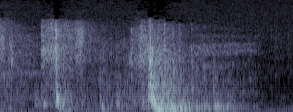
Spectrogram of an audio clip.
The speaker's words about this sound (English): Wolf catches up and holds his arms. So Charlie closes the door.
